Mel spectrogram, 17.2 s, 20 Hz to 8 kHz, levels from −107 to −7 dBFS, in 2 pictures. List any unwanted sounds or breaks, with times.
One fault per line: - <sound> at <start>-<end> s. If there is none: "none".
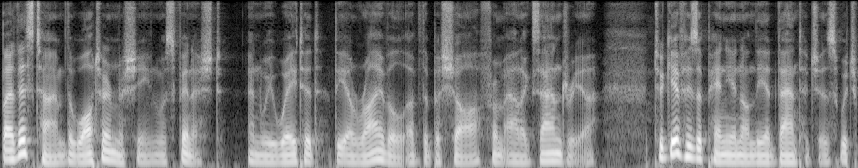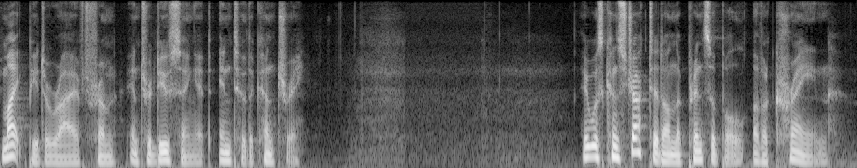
none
